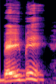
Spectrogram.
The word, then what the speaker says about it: baby: e for one thing it's an unaccented syab you don't say baby it's baby and so linguistically technically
